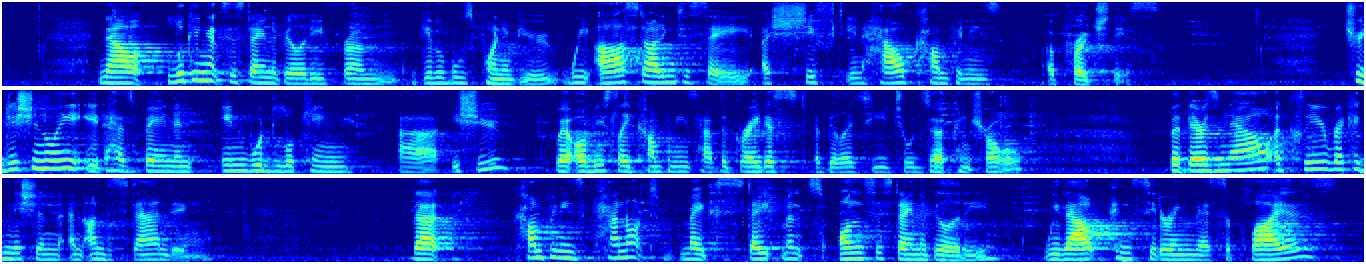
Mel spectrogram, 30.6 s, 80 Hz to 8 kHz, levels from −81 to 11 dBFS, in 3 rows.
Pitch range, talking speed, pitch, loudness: 175-210 Hz, 115 wpm, 185 Hz, -33 LUFS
